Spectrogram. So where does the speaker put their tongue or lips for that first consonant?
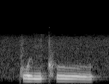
velum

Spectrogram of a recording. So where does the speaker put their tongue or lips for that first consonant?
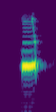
palate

